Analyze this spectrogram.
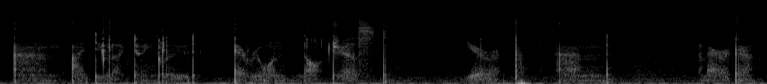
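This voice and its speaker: Over noticeable background noise, a man whispers at a very slow pace with long, frequent pauses. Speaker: ASMR creator. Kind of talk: ASMR whispered ramble. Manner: whispered, soft-spoken.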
